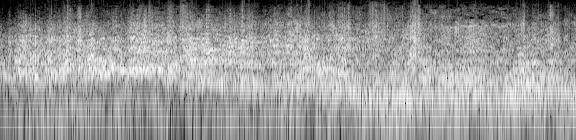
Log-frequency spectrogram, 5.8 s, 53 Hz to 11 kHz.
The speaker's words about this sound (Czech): U Zagreb je jučer iz Bordoa stiglo 6 od 12 kupljenih višenamjenskih borbenih zrakoplova Rafala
